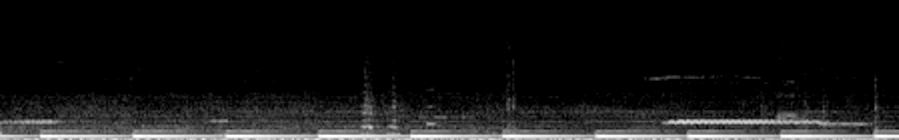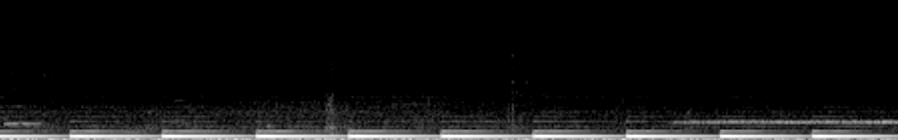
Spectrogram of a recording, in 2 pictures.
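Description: Railway level-crossing warning bell ringing, about two strikes a second, each ringing on into the next, warning of an approaching train. A low rumble of idling motorcycles runs underneath.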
